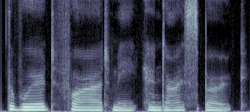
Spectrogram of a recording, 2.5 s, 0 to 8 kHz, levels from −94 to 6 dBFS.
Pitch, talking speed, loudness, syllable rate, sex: 180 Hz, 170 wpm, -16 LUFS, 4.0 syllables/s, female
